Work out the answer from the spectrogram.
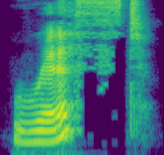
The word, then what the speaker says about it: wrist: So WR says the W is silent. And this happens at the beginning of words.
